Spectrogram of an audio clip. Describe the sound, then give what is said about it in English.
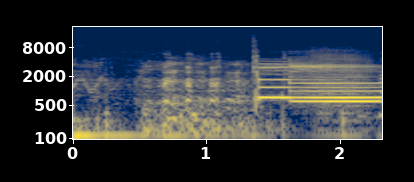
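Voices chatter and chuckle briefly, then an electronic buzzer cuts in abruptly partway through, a loud, steady, bright tone that holds unbroken until the end. “We have our the buzzers.”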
